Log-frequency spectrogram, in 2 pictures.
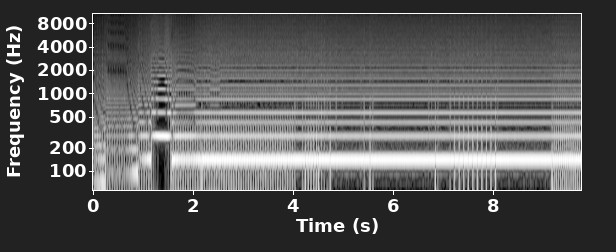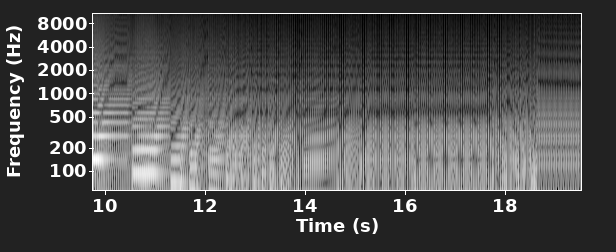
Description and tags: APC-Tonalities
APC, Atari-Punk-Console, diy, drone, glitch, Lo-Fi, noise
